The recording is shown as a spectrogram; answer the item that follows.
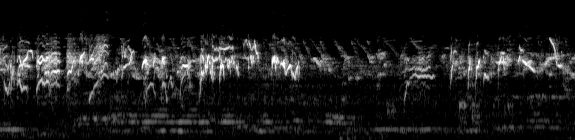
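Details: Canary from Indonesia singing a rapid, busy song of chirps, short trills and quick rising and falling slurred notes in bursts, with brief pauses between phrases and faint low background tones.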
